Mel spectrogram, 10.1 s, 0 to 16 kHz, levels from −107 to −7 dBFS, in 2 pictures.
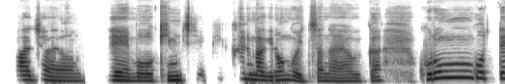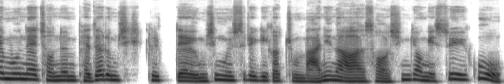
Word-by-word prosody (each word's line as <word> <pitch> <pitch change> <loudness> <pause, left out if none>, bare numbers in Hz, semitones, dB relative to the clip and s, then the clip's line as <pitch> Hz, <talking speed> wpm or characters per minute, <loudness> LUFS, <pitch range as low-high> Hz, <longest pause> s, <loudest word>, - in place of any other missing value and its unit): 맞아요. 175 -5 0 0.3
네. 175 -2 +4
뭐 155 0 +1
김치, 180 - +2
피클 235 -2 -4
막 190 -3 +4
이런 190 +3 +1
것 165 -6 +2
있잖아요. 140 +1 -3
그러니까 145 +3 -5 0.4
고런 290 +5 +4
것 265 -2 0
때문에 235 -4 +3
저는 175 -2 0
배달 175 +6 -1
음식 185 -2 -2
시킬 180 -2 -5 0.2
때 155 -2 +1
음식물 175 +7 0
쓰레기가 170 -5 -3
좀 140 -2 -4
많이 130 +9 +1
나와서 135 -4 +1
신경이 180 - -2
쓰이고 215 - -1
175 Hz, 325 characters per minute, -25 LUFS, 155-205 Hz, 0.4 s, 네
